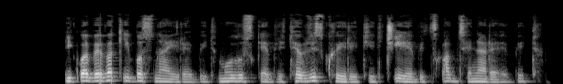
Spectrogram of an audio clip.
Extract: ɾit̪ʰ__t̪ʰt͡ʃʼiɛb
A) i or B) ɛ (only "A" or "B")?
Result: A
